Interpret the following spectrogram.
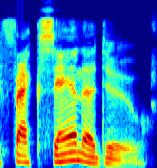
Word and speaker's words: Faxanadu: It's actually Faxanadu. And, like, I always pronounce it Faxanadu.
